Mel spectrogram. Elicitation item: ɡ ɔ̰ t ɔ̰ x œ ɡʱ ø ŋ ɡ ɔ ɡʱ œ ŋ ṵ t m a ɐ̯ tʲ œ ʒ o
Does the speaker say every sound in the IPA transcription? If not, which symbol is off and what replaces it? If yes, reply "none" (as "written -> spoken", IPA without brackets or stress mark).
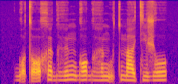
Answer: none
